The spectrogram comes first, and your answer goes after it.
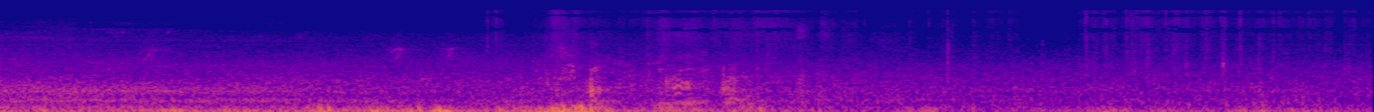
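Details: Komugi, a red female Akita aged three, tries to win back her brindle sister Patako's interest from a bird in a bush; low throaty grumbling vocalisations peak in the first half, then fade into quiet outdoor noise.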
